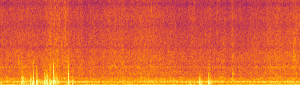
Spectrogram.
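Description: Whale-watching boat's engine running at a steady drone with a constant hum, wind buffeting the microphone. A few brief knocks come in the first second and a half and once about four seconds in.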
